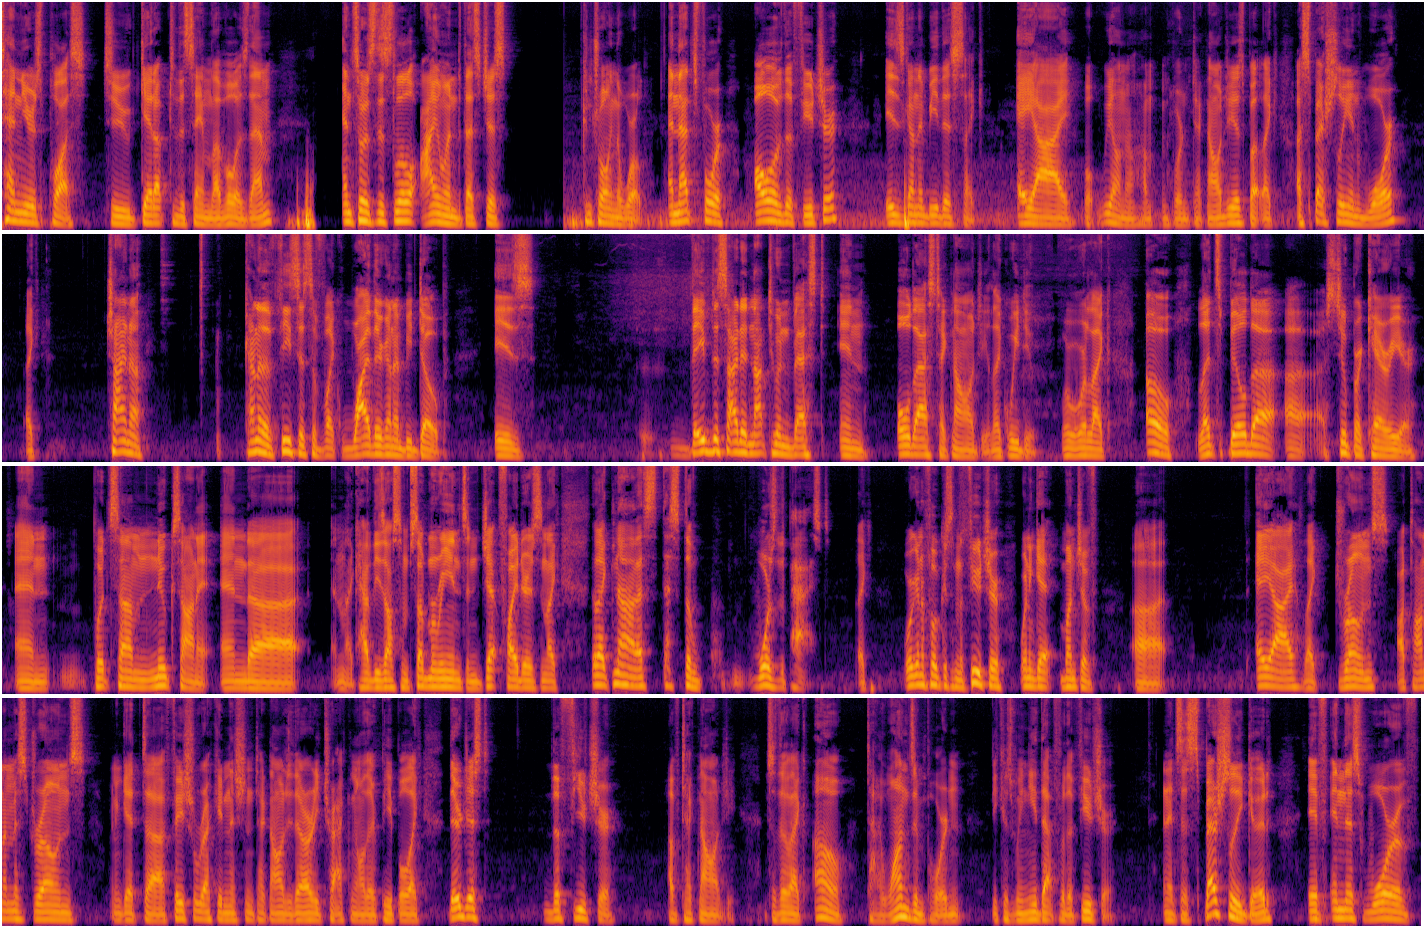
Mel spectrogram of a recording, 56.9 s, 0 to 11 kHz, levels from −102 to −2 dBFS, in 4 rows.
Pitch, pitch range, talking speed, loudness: 105 Hz, 95-120 Hz, 190 wpm, -25 LUFS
